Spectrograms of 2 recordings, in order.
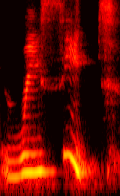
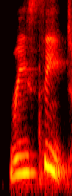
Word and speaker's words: receipt: right it's called a receipt receipt when you see this card say receipt e the word receipt helps us remember the e sound spelled with digraph e i receipt e our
